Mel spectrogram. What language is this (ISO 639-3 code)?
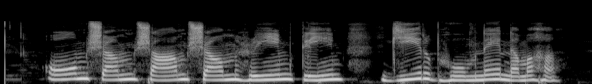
san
